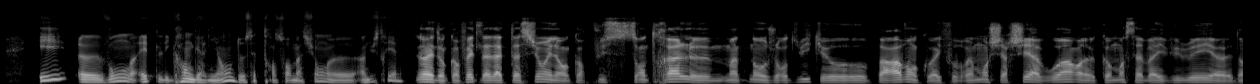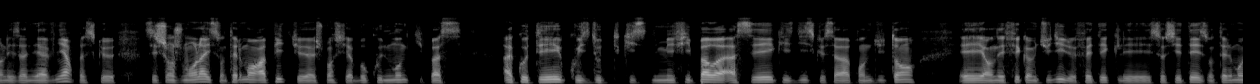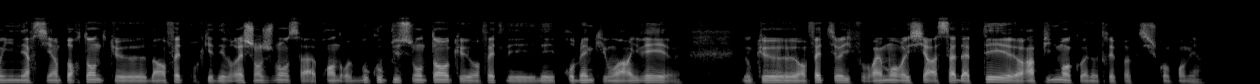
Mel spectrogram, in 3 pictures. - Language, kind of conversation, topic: French, podcast, Comment fais-tu pour équilibrer ton travail actuel et ta carrière future ?
- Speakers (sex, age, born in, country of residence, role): male, 30-34, France, France, host; male, 35-39, France, France, guest
- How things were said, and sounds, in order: other background noise; "évoluer" said as "évuluer"; "qui" said as "kwi"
